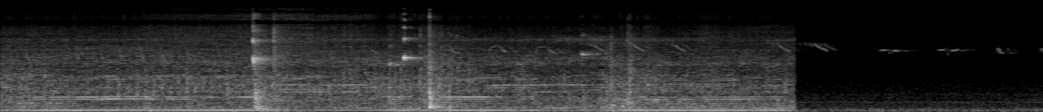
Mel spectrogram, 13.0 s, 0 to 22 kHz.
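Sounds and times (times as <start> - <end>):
garage door motor hum: 0.0 - 10.0
metallic clanks of door panels: 4.8 - 6.2.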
